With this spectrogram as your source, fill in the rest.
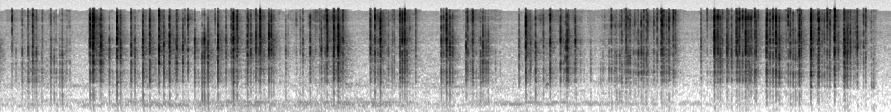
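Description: Long black nails tap and scratch across the embossed squares of an unwrapped, hand-sized solid dark chocolate bar. The result is a fast, uneven run of dry, crisp clicks and scratchy rasps, bright and high with almost no low end. Bursts of activity are separated by brief quiet pauses.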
